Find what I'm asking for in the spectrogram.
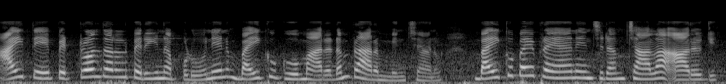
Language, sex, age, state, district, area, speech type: Telugu, female, 45-60, Andhra Pradesh, East Godavari, urban, spontaneous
